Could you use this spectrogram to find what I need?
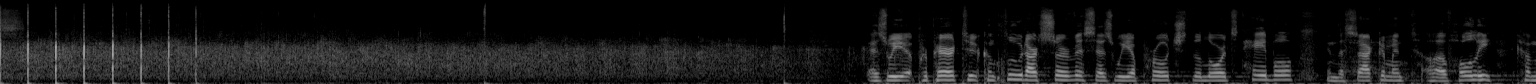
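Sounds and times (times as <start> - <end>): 
audience applause: 0.0 - 8.7
sharp evenly spaced claps: 0.0 - 8.7
speech: 8.7 - 15.3.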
